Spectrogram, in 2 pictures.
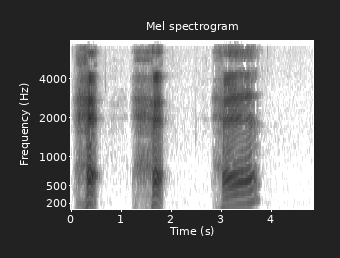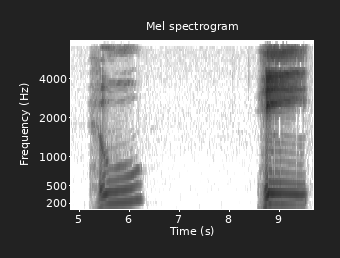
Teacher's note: Ce n'est pas le H muet du français, c'est plutôt le H aspiré de l'anglais.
